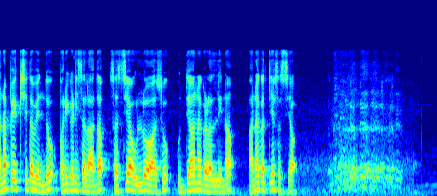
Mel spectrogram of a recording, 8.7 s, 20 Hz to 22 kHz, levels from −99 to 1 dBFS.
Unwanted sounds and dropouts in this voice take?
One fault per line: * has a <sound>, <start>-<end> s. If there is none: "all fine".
* has a laugh, 6.5-8.1 s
